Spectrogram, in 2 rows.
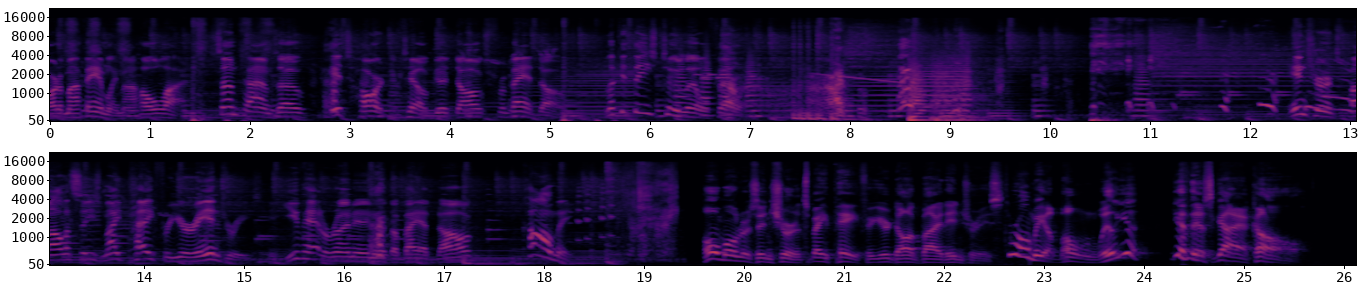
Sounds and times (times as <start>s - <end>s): Speech: 0.0s - 7.0s, 12.5s - 18.3s, 19.6s - 25.8s
Music: 0.0s - 19.4s.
